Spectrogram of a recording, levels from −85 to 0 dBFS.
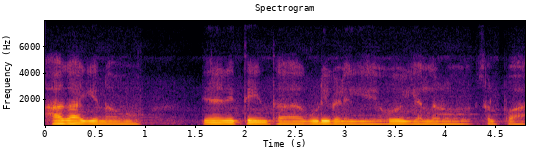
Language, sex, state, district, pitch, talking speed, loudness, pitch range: Kannada, male, Karnataka, Belgaum, 110 Hz, 110 wpm, -18 LUFS, 105-115 Hz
